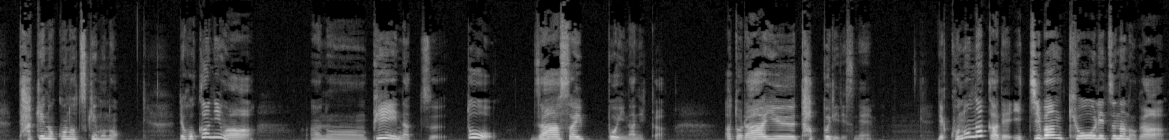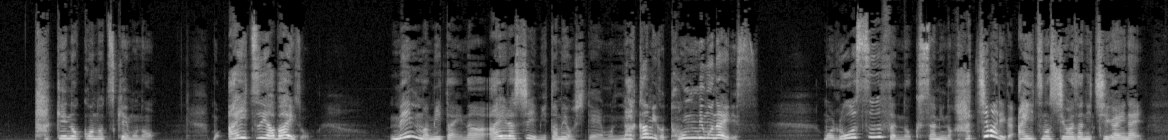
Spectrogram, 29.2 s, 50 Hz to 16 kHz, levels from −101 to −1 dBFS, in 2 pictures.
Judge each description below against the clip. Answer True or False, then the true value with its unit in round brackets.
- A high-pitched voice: True (240 Hz)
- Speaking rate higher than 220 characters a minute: True (255 characters per minute)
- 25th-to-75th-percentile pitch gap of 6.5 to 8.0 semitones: False (5.6 semitones)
